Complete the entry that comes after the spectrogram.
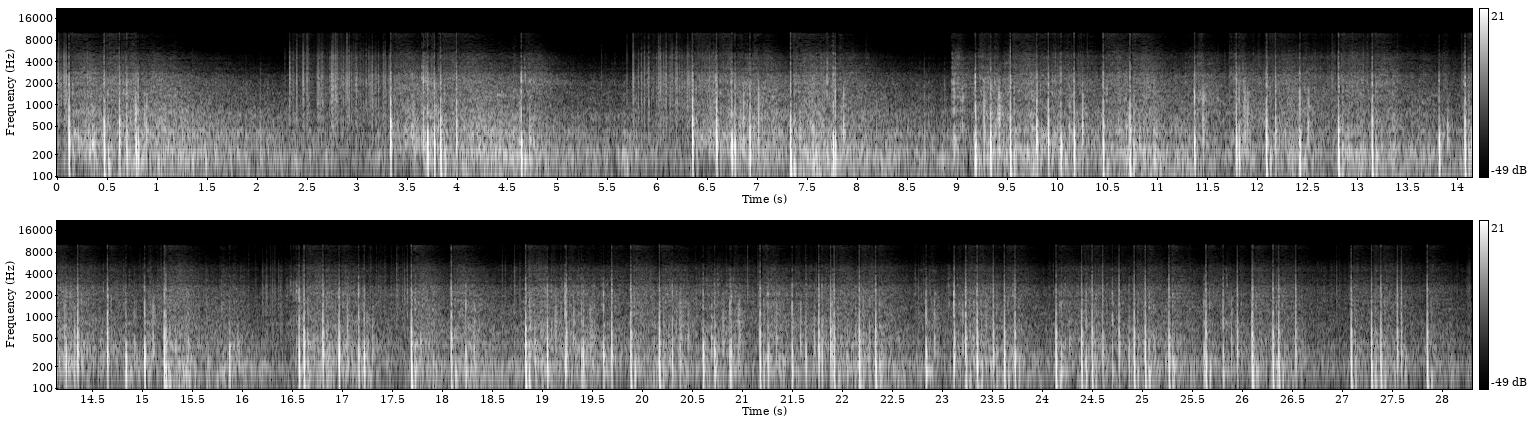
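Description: Aerial firework shells bursting in a rapid barrage of sharp bangs. The barrage grows denser and almost continuous after about nine seconds.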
